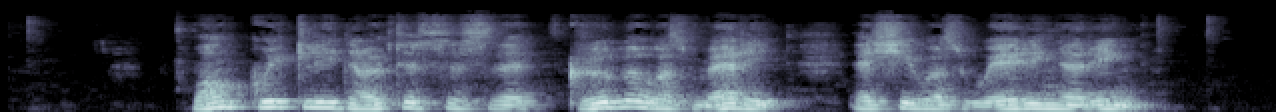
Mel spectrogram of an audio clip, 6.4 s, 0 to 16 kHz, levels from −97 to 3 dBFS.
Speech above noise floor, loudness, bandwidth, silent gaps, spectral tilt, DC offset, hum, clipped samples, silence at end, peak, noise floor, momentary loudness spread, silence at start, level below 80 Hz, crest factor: 50 dB; -19 LUFS; 9.2 kHz; none; -7 dB/octave; under 0.1%; none; under 0.1%; 0.65 s; -2 dBFS; -68 dBFS; 10 LU; 0.95 s; -62 dBFS; 16 dB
